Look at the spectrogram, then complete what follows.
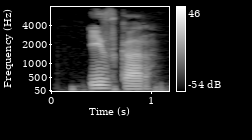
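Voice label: "изкар", Komi, male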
